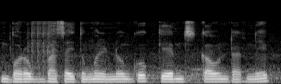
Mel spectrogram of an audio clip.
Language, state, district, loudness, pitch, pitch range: Kokborok, Tripura, West Tripura, -14 LUFS, 125 Hz, 125-130 Hz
